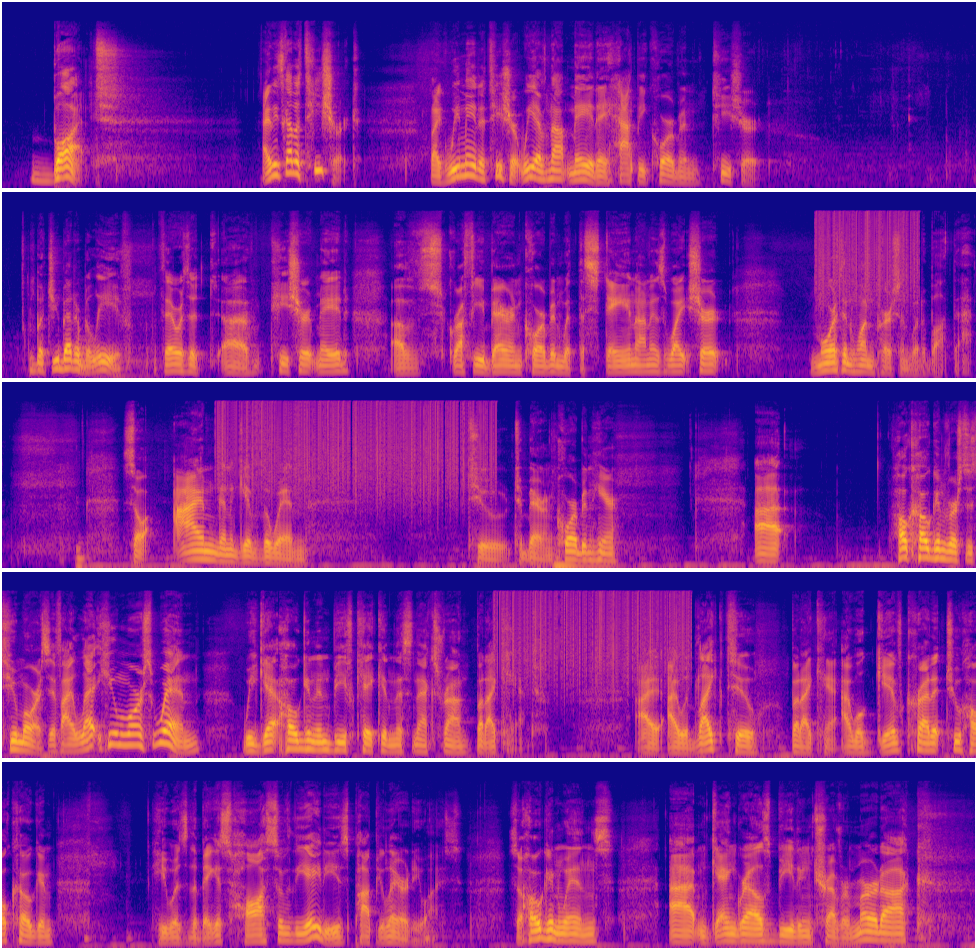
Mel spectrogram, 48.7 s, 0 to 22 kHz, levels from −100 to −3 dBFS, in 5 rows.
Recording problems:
crackling; noticeable; from 18 to 19 s, from 22 to 24 s and from 34 to 36 s; 15 dB below the speech

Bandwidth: 15 kHz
